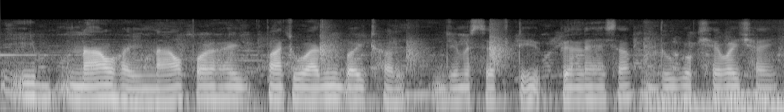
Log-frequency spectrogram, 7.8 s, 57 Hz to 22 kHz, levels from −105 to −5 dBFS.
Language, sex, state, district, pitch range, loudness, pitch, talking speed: Hindi, male, Bihar, Vaishali, 105-115 Hz, -30 LUFS, 110 Hz, 145 wpm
